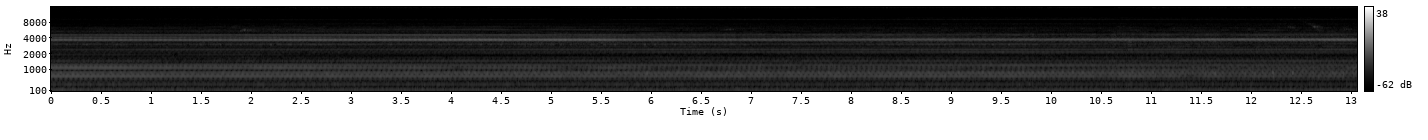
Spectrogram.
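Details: Refrigerator that won't start: steady electrical hum with a high buzzy edge and no start-up; compressor motor stalled, suspected shorted winding or worn motor bushing, fix is compressor replacement.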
